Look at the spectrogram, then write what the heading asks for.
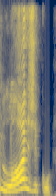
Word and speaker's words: lógico: Mas em lógico, a sílaba tônica é o ló, é a primeira sílaba ou a antepenúltima, né?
